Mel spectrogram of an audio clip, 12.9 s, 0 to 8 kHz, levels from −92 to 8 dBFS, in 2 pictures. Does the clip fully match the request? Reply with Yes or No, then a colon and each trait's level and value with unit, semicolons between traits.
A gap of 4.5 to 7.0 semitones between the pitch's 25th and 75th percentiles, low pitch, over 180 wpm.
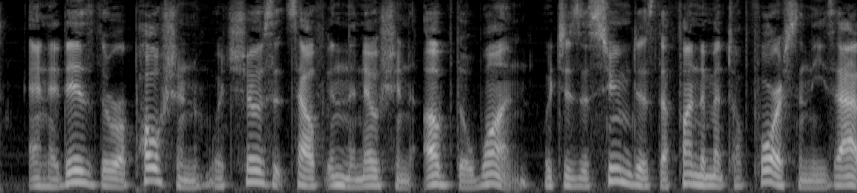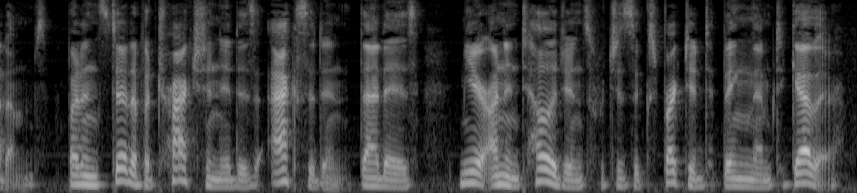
Yes: average, 5.2 semitones; low, 130 Hz; average, 195 wpm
